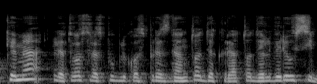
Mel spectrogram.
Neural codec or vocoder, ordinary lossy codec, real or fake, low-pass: none; AAC, 32 kbps; real; 10.8 kHz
